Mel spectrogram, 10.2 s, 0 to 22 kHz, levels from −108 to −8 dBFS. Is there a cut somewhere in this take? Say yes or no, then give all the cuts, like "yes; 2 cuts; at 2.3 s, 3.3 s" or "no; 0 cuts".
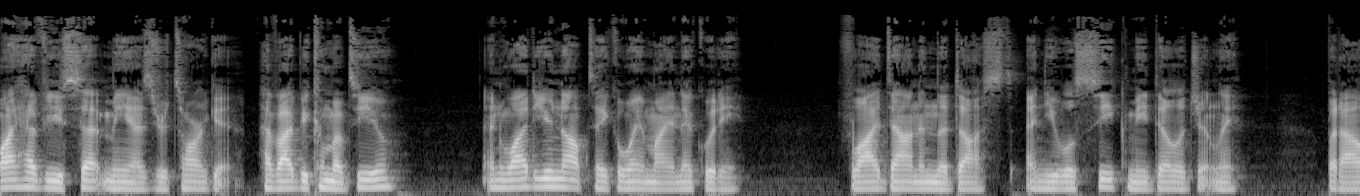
yes; 4 cuts; at 1.8 s, 2.6 s, 4.4 s, 6.4 s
